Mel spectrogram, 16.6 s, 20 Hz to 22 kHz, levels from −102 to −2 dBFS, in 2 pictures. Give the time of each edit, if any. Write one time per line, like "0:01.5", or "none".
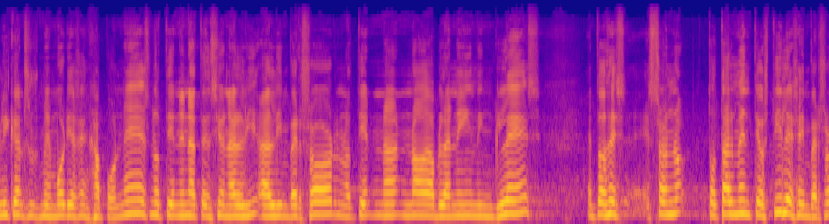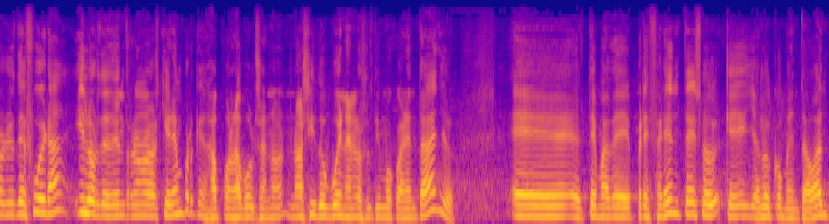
0:13.2
0:15.3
